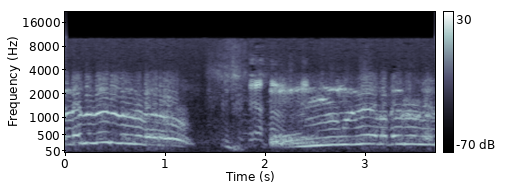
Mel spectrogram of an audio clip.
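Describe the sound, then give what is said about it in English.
A man's voice imitates a drowning cow with two long, gurgling, bellowing moos separated by a brief sputtering gap, loud. “A drowning cow.”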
